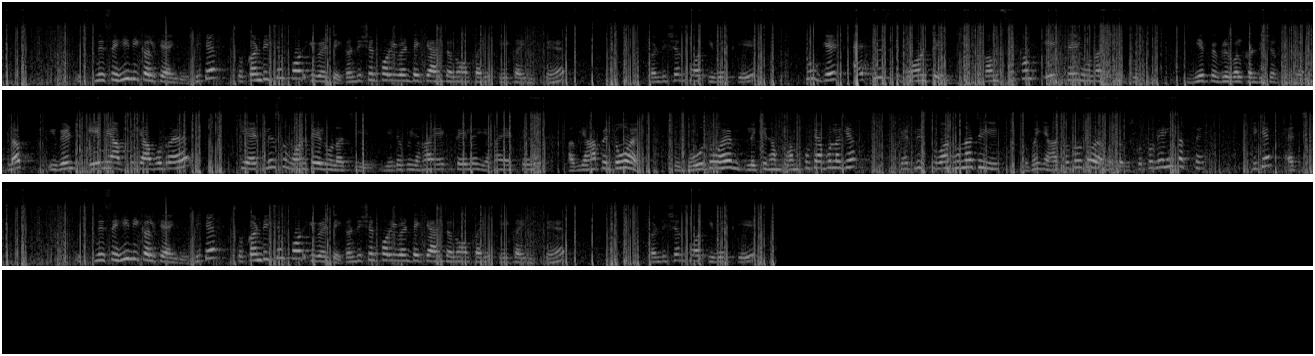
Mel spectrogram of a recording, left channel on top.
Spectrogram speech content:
इसमें से ही निकल के आएंगे, ठीक है। तो condition for event A, condition for event A क्या है, चलो हम पहले ए का ही लिखते हैं। Condition for event A to get at least 1 tail, कम से कम एक टेल होना चाहिए ग्रुप में। ये फेवरेबल कंडीशन पूछ रहा है, मतलब इवेंट ए में आपसे क्या बोल रहा है कि एटलीस्ट 1 टेल होना चाहिए। ये देखो यहाँ एक टेल है, यहाँ एक टेल है, अब यहाँ पे 2 है तो 2 है, लेकिन हमको क्या बोला गया कि एटलीस्ट 1 होना चाहिए। तो भाई यहाँ तो 2 है, मतलब इसको तो ले ही सकते हैं, ठीक है। H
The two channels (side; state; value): right; drops out; at 7.8 s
